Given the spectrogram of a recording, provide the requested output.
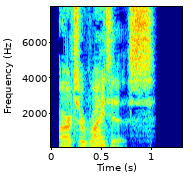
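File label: "arteritis", English, British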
